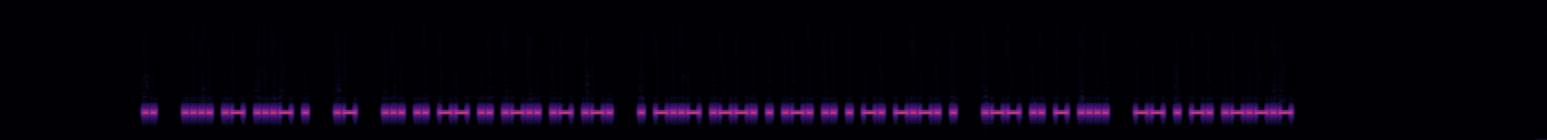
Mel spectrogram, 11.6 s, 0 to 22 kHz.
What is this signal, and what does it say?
Morse code, heard as a keyed tone, about 40 wpm, 700 Hz. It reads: I HAVE A SIMILAR EXPERIENCE WITH MEN.
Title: Sentences from Top 1000 Words - Review Part 5 - 40wpm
